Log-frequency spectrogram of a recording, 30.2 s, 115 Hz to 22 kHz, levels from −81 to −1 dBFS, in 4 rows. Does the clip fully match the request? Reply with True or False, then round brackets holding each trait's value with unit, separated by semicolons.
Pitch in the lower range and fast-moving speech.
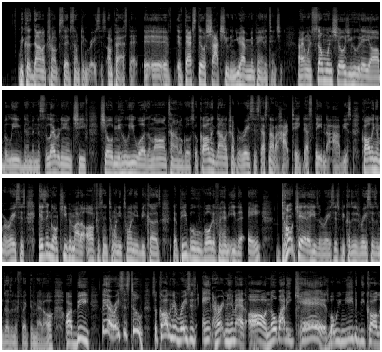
True (115 Hz; 240 wpm)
